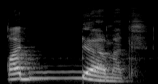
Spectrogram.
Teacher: ada dal bertasdid, harus tekan yang kuat, qaddamat, jangan qaddamat, jangan direm atau disentak, harus tetap ditekannya dengan kuat, qaddamat.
